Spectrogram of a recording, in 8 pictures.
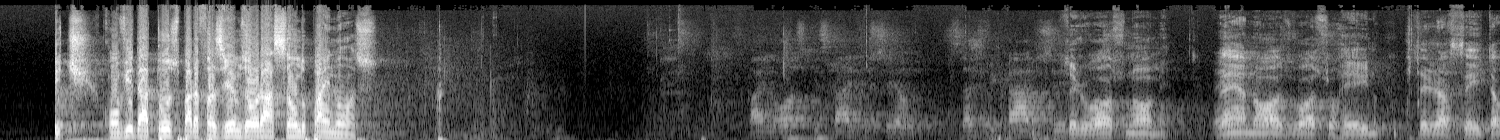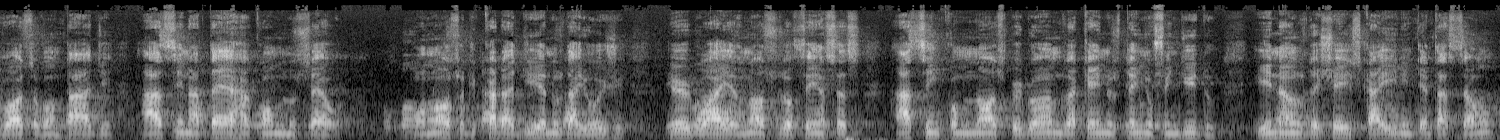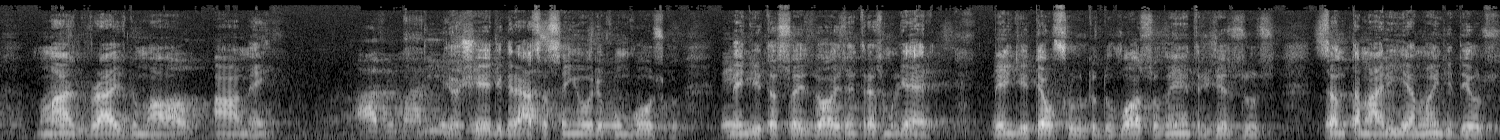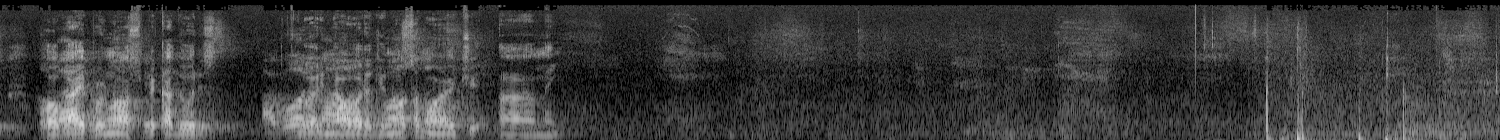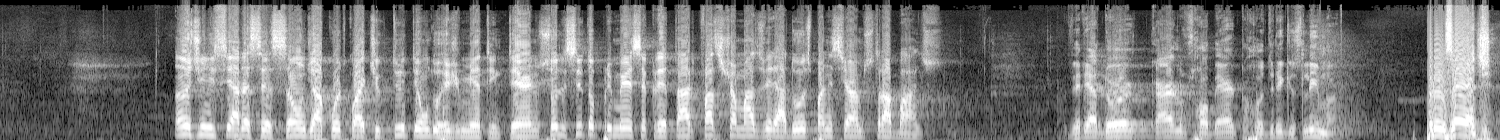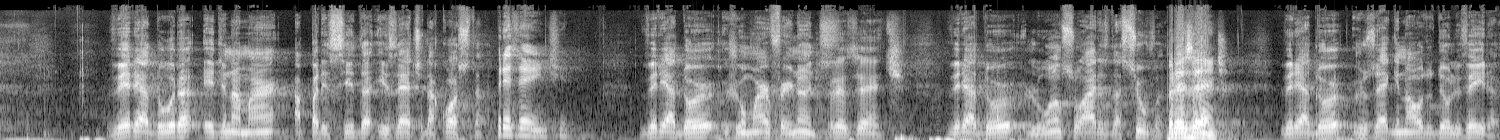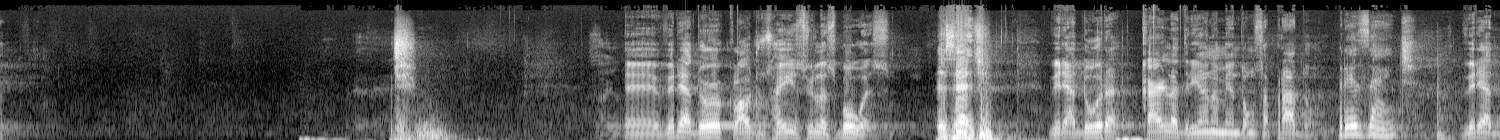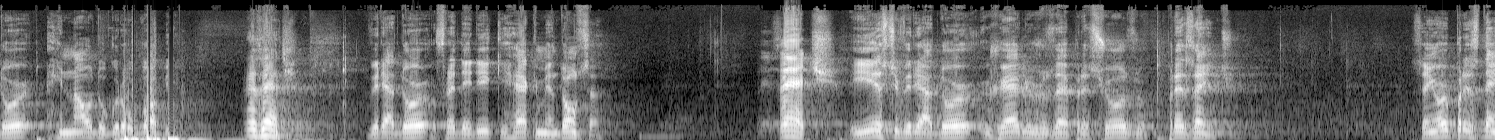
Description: Áudio das sessões — Câmara Municipal de Igarapava - SP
